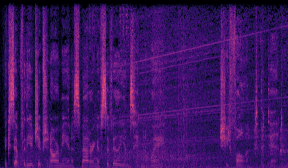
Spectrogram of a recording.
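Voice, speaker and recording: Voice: medium pitch, gravelly, noisy background, close to an everyday voice. An actor playing a war-weary soldier in a video game cutscene, recounting battle memories in a grim, clipped, dramatic way. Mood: urgent, grim.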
